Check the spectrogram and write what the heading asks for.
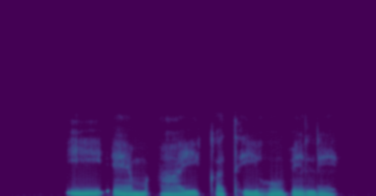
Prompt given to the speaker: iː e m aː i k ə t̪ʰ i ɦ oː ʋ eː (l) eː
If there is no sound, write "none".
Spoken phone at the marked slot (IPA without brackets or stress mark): l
